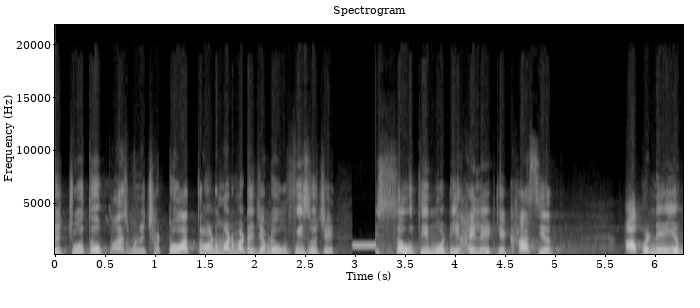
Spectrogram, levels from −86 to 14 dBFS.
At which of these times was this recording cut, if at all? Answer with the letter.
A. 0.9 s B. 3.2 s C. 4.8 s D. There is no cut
B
